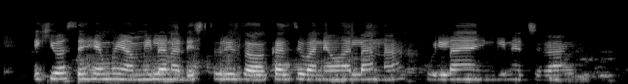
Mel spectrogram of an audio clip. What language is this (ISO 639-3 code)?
swa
